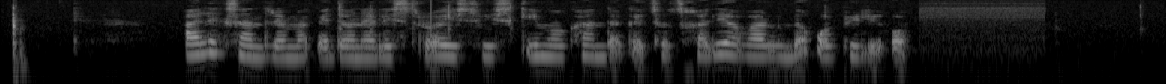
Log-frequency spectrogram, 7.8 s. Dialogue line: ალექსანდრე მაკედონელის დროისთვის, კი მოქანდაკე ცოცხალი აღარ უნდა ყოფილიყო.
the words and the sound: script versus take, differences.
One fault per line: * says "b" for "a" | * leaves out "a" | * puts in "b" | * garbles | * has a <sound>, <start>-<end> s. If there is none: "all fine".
all fine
